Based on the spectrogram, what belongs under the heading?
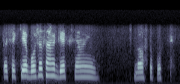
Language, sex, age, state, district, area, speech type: Bengali, female, 60+, West Bengal, Darjeeling, urban, conversation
